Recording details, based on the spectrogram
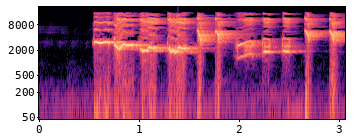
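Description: Orange-headed thrush singing a rapid, varied phrase of bright whistles and sharp chirps, about ten quick notes in under three seconds.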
